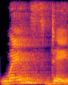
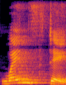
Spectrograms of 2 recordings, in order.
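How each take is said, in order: Both takes have the same delivery.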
